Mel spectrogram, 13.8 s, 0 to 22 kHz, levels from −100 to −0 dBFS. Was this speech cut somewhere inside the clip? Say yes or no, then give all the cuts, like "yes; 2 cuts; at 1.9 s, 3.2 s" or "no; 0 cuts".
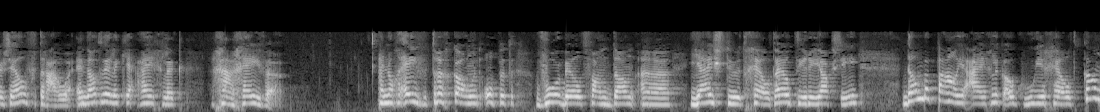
no; 0 cuts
